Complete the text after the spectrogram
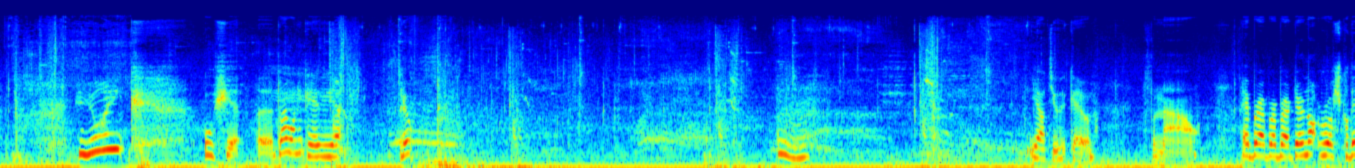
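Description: A crossbow fires a bolt with a sharp snap.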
